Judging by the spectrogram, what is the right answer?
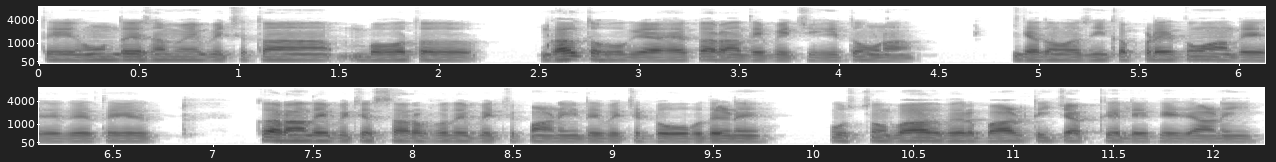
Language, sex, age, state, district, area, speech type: Punjabi, male, 30-45, Punjab, Shaheed Bhagat Singh Nagar, rural, spontaneous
